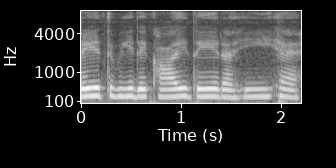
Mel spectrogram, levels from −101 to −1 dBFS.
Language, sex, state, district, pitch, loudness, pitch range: Hindi, female, Chhattisgarh, Raigarh, 200 Hz, -15 LUFS, 195-210 Hz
